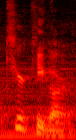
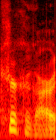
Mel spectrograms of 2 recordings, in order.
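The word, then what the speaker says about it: Kierkegaard: me share one anecdote told by the philosopher Kirkigard. I had a that that is the rough pronunciation of that name, Kirkiggard.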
